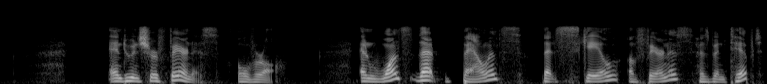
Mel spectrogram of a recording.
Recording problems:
high frequencies cut off; noticeable; nothing above 5.5 kHz

